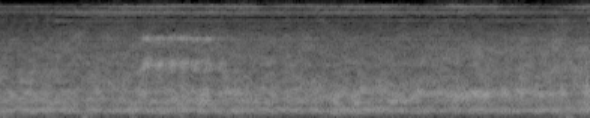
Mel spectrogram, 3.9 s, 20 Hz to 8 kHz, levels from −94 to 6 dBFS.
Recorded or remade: remade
